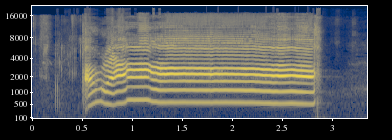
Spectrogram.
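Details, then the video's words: Domestic cat giving a single long meow that starts with a quick rising scoop, then holds steady and even for about two seconds before stopping abruptly, recorded indoors. "sounds of cat's meow meow"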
